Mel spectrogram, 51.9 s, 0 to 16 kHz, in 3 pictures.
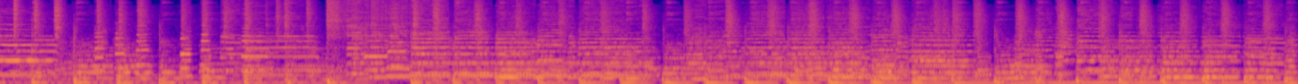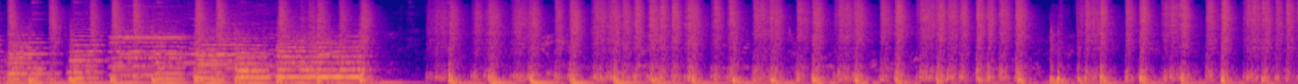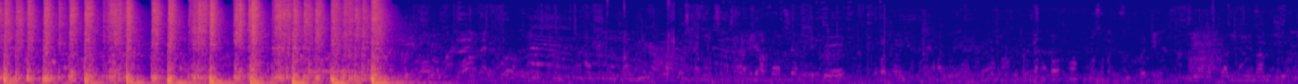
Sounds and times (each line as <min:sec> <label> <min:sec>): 0:00.0 fanfare is playing, walking in the streets 0:40.5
